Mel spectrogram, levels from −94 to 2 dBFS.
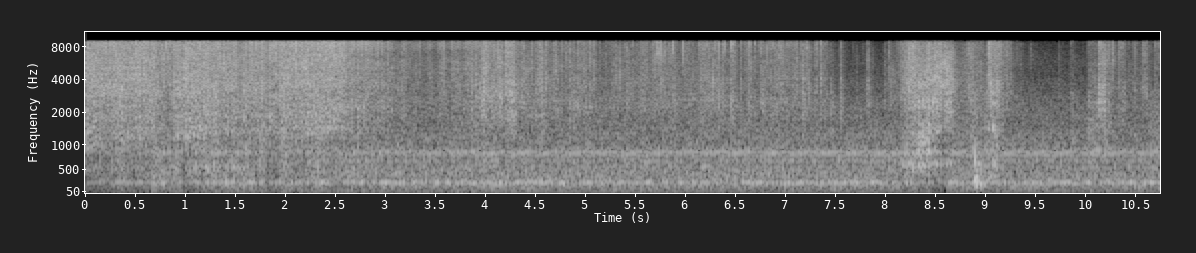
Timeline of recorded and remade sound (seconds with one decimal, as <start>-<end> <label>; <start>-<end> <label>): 0.0-2.0 recorded; 2.0-4.0 remade; 4.0-10.8 recorded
